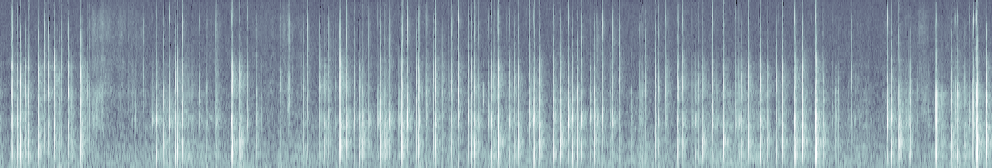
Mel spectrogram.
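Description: Long teal nails tap on the glossy glass back and camera bump of a handheld blue smartphone. The result is fast, bright, dry clicking in quick bursts with brief pauses, each tap dying away almost instantly.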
